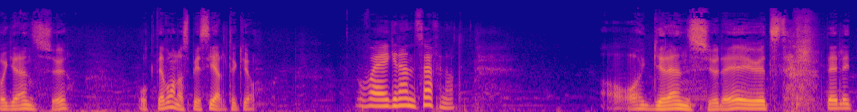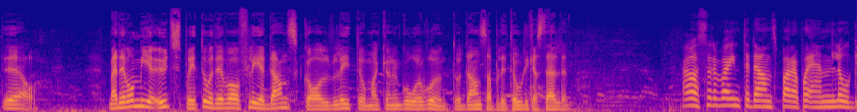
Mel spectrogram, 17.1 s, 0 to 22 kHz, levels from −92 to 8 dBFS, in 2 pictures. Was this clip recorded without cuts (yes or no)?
no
